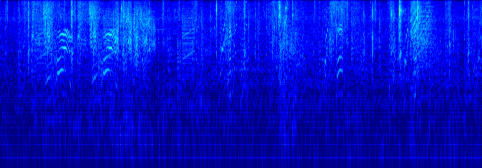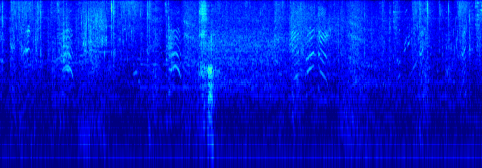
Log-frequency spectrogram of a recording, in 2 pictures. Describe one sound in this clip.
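Fighting game hits and blasts crack and thump in quick bursts.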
